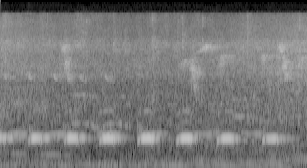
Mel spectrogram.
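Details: Bangkok-type zebra dove whose song ends in the style called "yahoi": a steady run of short, clear cooing notes, about two or three each second, evenly spaced at one mid pitch, with a low background rumble.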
